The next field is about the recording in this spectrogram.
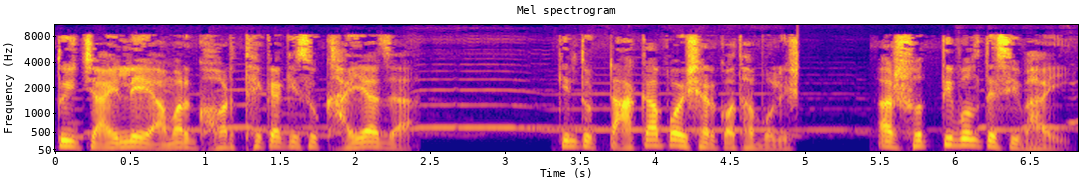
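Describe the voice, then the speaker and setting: A man playing an apologetic, hard-up friend in a cartoon story, with a Bangladeshi accent and an expressive, regretful delivery. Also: mid-range voice, lightly acted. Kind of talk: dramatic cartoon story acting.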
